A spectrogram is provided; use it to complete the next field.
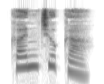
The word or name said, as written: ಕಂಚುಕ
